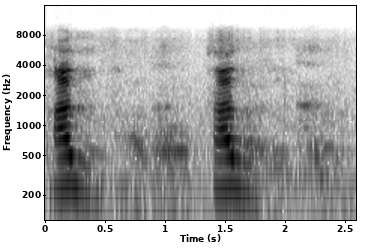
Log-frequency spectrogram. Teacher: ذال از ہمیشہ کسرے کے ساتھ ہو، فتح کے ساتھ ہو یا ضمہ کے ساتھ ہو، زبان کی نوک ثنایا علیہ کی جڑ یہ لگے گا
